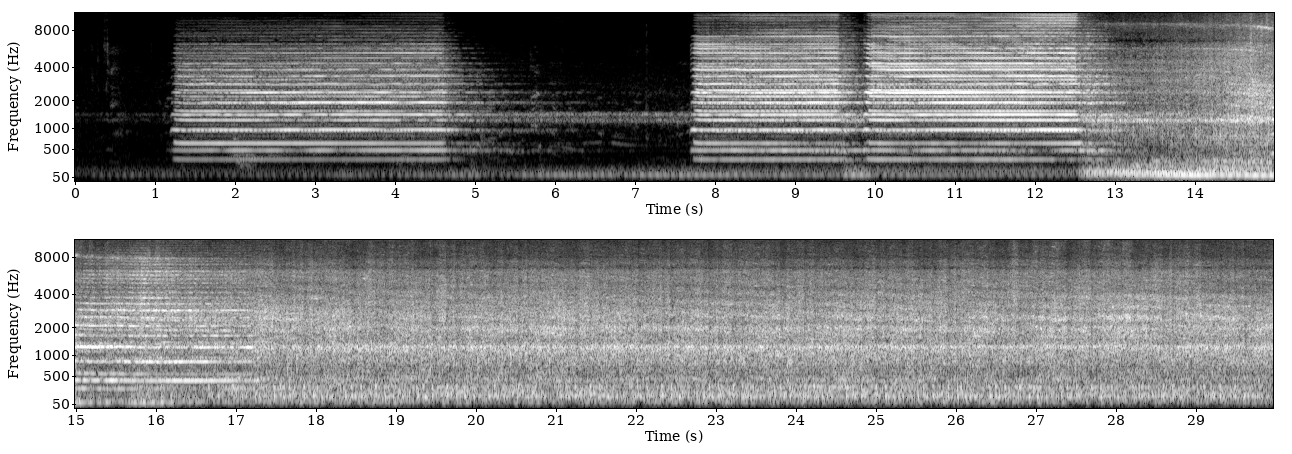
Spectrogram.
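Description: Indian Railways special train approaching at speed, its locomotive sounding two long horn blasts. It then passes close with a shorter third blast, followed by the continuous rushing noise of the coaches going by.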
